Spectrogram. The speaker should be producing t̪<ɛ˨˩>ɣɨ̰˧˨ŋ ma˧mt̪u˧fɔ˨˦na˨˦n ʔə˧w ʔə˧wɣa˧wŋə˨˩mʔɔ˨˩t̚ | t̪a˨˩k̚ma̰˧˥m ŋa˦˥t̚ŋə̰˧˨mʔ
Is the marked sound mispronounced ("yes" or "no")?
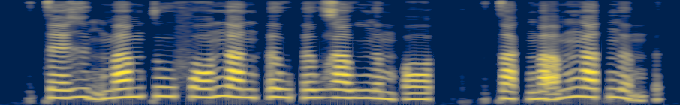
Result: yes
